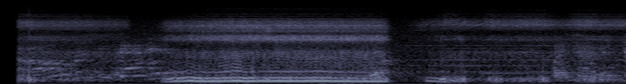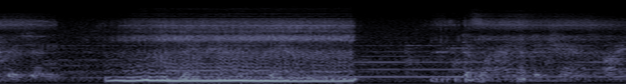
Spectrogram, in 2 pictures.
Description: He's one content dog. Lol. My soap opera watching bored him to sleep.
